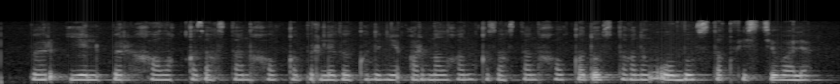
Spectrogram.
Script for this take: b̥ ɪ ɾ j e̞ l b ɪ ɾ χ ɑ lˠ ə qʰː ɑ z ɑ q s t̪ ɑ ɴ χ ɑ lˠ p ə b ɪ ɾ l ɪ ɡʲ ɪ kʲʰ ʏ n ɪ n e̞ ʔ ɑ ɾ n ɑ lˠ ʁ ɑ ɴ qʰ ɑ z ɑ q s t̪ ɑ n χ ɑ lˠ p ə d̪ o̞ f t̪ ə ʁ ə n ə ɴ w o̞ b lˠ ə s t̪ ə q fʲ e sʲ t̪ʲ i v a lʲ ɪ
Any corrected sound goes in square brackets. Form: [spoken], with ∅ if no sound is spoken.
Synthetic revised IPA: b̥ ɪ ɾ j e̞ l b ɪ ɾ χ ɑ lˠ ə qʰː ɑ z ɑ q s t̪ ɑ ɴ χ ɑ lˠ [q] ə b ɪ ɾ l ɪ ɡʲ ɪ kʲʰ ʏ n ɪ n e̞ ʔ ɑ ɾ n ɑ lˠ ʁ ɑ ɴ qʰ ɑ z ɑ q s t̪ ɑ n χ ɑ lˠ [q] ə d̪ o̞ [s] t̪ ə ʁ ə n ə ɴ w o̞ b lˠ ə s t̪ ə q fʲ e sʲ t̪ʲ i v a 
